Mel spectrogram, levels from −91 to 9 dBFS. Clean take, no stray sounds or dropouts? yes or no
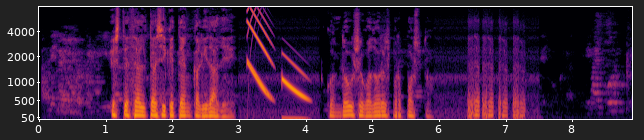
no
